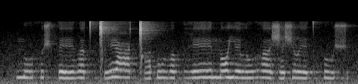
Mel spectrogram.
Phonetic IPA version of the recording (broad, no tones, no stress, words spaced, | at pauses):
nuːθuʃθeːðɐːt ɡ͡ǀeːʕɐ ɡ͡ǀɐ ʔuðɔθ ɦeː nɔje luɦɐː ʒɐʃɹeːt θuʃ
